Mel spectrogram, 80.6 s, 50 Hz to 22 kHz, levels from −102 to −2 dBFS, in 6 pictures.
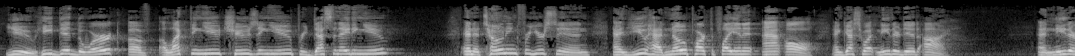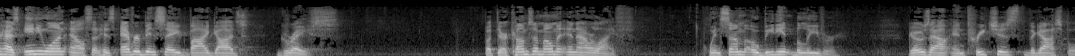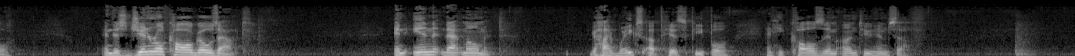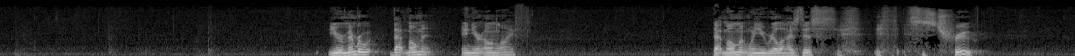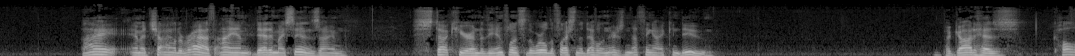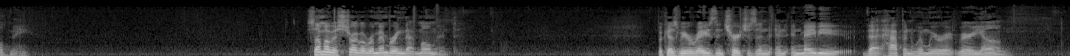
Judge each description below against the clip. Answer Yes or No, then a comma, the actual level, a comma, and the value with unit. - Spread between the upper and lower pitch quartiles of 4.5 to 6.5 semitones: Yes, average, 5.2 semitones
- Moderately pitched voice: Yes, medium, 160 Hz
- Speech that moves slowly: Yes, slow, 120 wpm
